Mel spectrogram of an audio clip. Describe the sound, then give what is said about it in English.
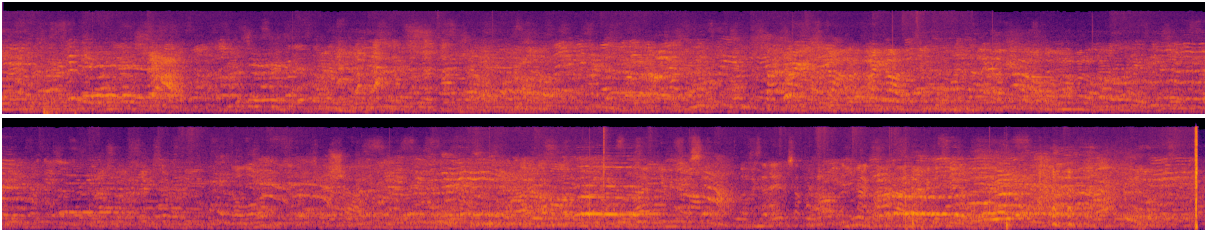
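A crowd of many children's voices chattering and shouting over one another as they come to say a verse, a steady, dense wall of overlapping calls that stays loud throughout with brief rises in volume. “I hear lots of shouting.”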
